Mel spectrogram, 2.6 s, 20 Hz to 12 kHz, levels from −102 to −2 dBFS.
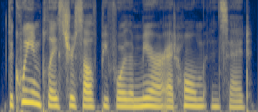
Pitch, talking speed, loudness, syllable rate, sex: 220 Hz, 255 wpm, -17 LUFS, 7.0 syllables/s, female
